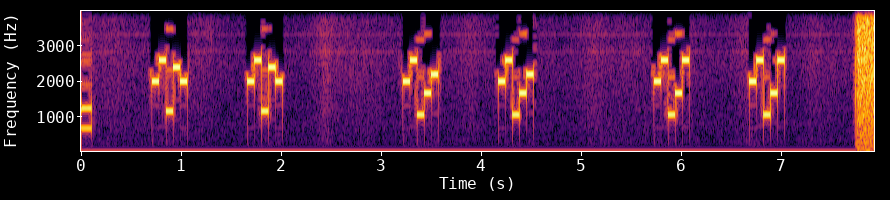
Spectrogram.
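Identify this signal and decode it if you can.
Five-tone selective call (ZVEI), heard as quick runs of five tones, tones of about 70 ms. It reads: 88208 88208 88169 88169 88166 88166
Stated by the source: Five-tone ZVEI selective call received by SDR, from feuerwehr-orlamuende.org fire brigade audio archive.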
